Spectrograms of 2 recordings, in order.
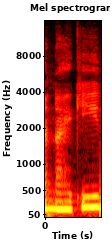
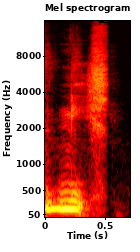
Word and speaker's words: niche: You might have heard somebody call it a niche, a Nike, child, I don't heard it all. That is not the correct pronunciation. It is niche. Say it with me. Niche.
